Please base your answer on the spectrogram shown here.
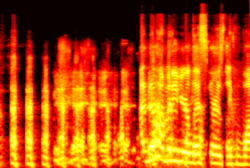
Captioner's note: laughter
